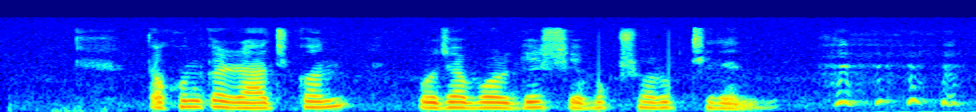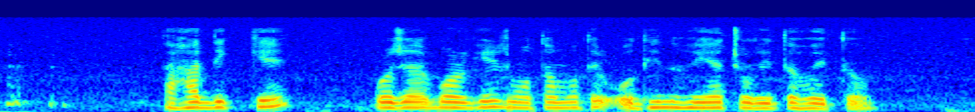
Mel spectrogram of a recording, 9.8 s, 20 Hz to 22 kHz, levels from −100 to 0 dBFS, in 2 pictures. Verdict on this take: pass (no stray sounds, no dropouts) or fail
fail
